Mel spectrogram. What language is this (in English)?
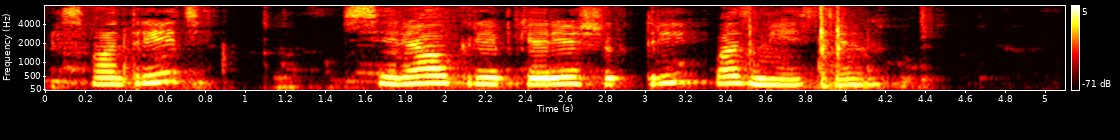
Russian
